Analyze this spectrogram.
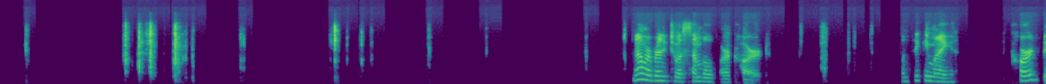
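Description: Paper and card rustle and slide as they are handled.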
